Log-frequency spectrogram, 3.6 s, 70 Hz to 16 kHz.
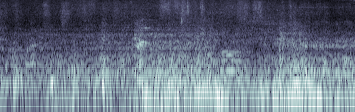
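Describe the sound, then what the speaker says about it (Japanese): The Kuroshio limited express rolls over rail points with a steady rumble and rhythmic wheel clatter heard from inside the train, and there are a couple of joint thumps among the noise. "ポイントを越える音が2回ほどして西梅田一番踏切を通ります。"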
